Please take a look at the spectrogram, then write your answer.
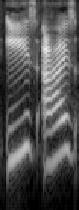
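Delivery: ordinary delivery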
